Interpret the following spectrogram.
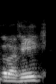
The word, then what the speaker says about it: Torabhaig: How do you pronounce that? One we're drinking? Torabhaig.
